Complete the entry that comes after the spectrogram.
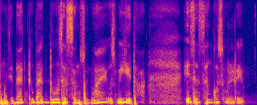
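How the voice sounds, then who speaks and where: At a moderate pace, a woman speaks in a fairly high, flat monotone. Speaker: devotional vlogger. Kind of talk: devotional testimony.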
